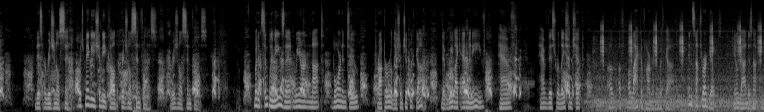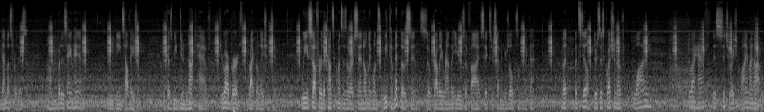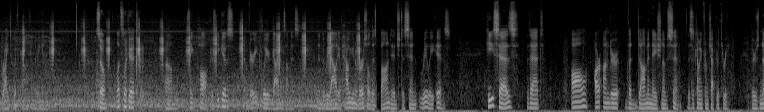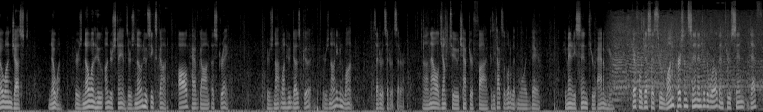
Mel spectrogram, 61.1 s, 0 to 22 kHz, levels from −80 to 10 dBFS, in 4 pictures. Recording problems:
wrong speed and pitch; too fast and too high; 1.6 times normal speed
animal sounds; loud; throughout; 1 dB below the speech

